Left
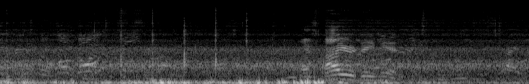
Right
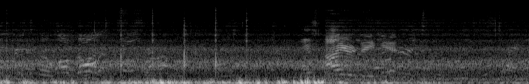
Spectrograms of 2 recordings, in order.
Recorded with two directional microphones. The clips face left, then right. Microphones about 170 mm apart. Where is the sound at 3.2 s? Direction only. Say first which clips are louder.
Left 8 dB; 40° left (ahead or behind).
